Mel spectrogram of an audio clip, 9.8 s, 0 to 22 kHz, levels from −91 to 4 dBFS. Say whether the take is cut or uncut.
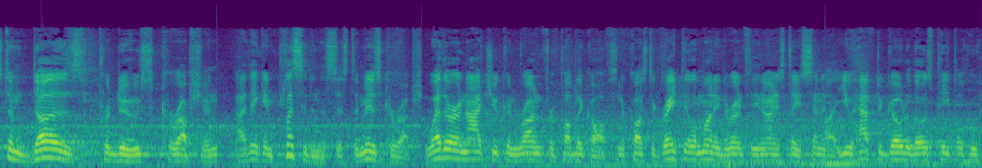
cut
